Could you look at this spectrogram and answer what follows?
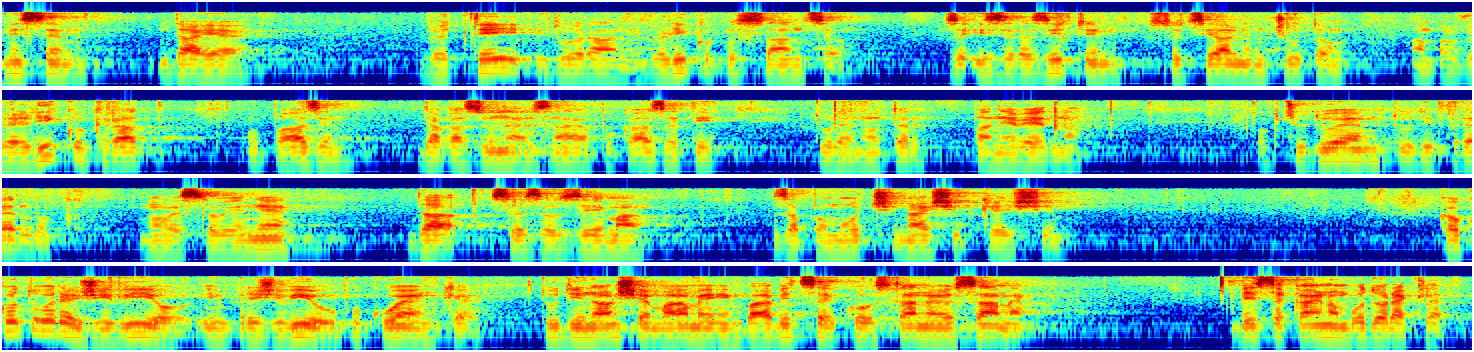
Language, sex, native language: Slovenian, male, Slovenian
